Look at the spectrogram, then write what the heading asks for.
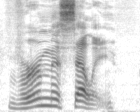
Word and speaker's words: vermicelli: topped with whipped cream vermicelli v e r m i c e l l i verm vermicelli now i i'm sure that it's supposed to be pronounced a little smoother than that like americans pronounce things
